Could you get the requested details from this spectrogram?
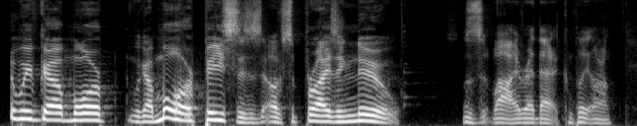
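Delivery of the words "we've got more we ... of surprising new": loud, high, belted put-on voice. Reading a game character's lines aloud in a put-on voice: Joe Swanson voice. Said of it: "I made him sound like, uh, like Joe Swanson".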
